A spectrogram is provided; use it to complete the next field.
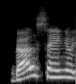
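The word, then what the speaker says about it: dal segno: Dalsenyo stands for an Italian phrase Ang pagkaka-pronounce daw dyan ay Dalsenyo. Senyo.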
